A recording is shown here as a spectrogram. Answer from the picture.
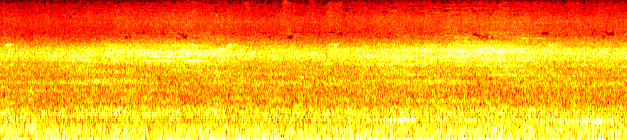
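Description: Double-stack intermodal container cars rolling past on the rails: a steady, dense rumble and clatter of freight car wheels on track. A faint steady tone joins in from about five seconds in.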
